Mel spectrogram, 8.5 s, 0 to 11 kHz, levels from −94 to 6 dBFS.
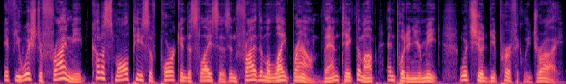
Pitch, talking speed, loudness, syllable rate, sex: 135 Hz, 240 wpm, -18 LUFS, 5.0 syllables/s, male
